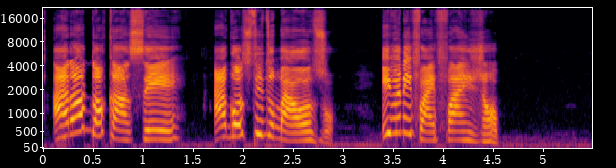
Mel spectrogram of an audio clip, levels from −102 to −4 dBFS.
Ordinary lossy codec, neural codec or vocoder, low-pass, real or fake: none; none; none; real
